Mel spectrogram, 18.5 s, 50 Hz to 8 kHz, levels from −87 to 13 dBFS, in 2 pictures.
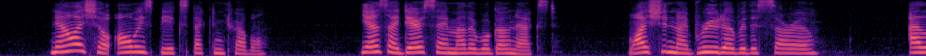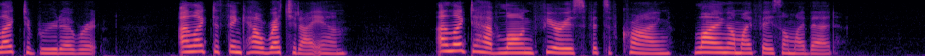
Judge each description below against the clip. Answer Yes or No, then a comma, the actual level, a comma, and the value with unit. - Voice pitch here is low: No, high, 235 Hz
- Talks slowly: No, average, 170 wpm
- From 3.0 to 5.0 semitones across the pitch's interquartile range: Yes, average, 3.3 semitones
